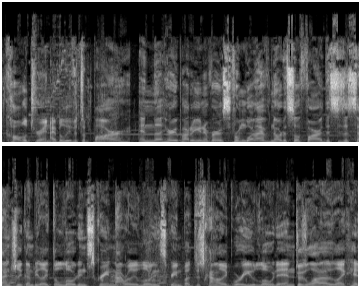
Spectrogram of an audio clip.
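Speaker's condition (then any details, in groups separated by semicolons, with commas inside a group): No condition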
